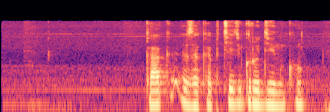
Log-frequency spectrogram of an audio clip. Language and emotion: Russian, neutral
